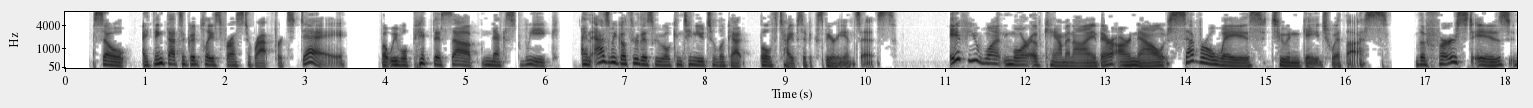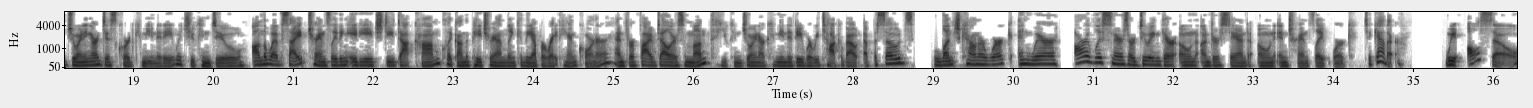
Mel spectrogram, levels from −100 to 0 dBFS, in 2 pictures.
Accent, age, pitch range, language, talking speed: American, 30-49, 125-170 Hz, English, 185 wpm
